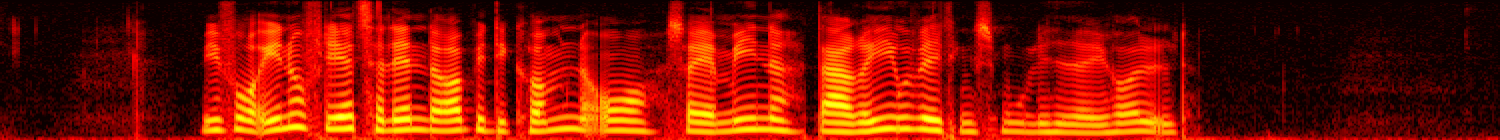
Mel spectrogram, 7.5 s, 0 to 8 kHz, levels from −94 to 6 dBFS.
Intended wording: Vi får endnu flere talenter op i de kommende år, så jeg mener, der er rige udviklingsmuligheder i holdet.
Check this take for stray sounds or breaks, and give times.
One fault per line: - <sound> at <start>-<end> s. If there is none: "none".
none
